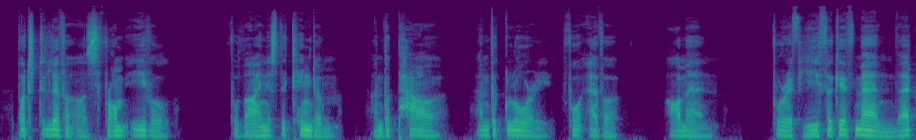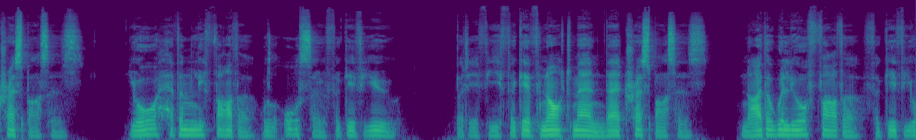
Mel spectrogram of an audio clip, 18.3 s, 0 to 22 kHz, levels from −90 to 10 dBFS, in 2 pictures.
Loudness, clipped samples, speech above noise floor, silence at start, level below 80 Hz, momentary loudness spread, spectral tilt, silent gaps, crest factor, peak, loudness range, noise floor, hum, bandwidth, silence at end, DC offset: -29 LUFS; under 0.1%; 53 dB; 0.2 s; -52 dBFS; 14 LU; -4 dB/octave; none; 24 dB; -6 dBFS; 6 LU; -82 dBFS; none; 19 kHz; 0 s; under 0.1%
